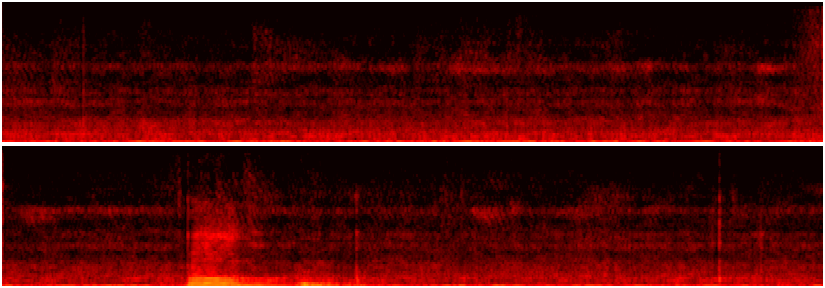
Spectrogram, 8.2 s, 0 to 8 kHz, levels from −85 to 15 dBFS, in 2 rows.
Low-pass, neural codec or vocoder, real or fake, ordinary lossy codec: none; codec, 16 kHz, 4 kbps, FreqCodec, smaller model; fake; none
